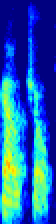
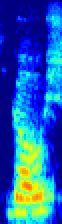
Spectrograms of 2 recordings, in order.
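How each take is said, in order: First: The word ends with an added 'oh' vowel. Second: The word ends on a plain 'sh' sound. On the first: The speaker calls it wrong. "It's not gaucho" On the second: The speaker calls it right. "It's pronounced gauche"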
